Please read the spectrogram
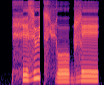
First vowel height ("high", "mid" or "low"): high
